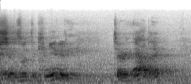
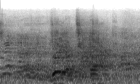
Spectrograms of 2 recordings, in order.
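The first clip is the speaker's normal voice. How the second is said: laughing; much slower than usual. Real, not acted. Joking about Apache helicopter parents.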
